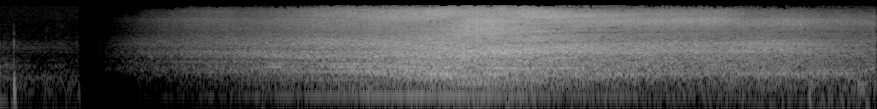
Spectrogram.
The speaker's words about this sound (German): Äh, ihr könnt es wahrscheinlich hören, aber ich stehe gerade an der Bushaltestelle ein paar Straßen von meiner Wohnung äh, hier in Berlin entfernt, um gleich gleich zu den Samtpfoten Neukölln zu fahren.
